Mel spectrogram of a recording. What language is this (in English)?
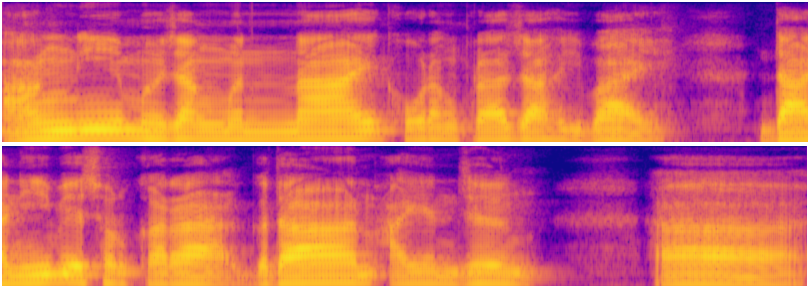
Bodo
